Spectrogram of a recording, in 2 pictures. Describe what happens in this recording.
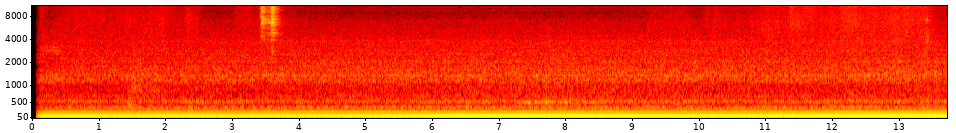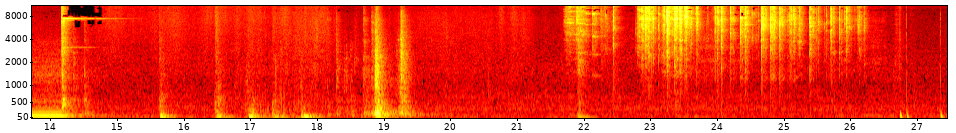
My microwave had finished its time setting and beeped, and so I went to grab my food and my cutlery, which made two distinct noises, that of my footsteps and that of the cutlery.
